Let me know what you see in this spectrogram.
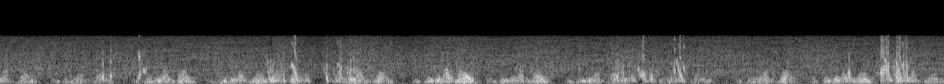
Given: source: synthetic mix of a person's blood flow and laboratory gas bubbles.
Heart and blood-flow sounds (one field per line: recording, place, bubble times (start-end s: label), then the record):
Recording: Doppler ultrasound of blood flow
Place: precordium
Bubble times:
0.99-1.15 s: bubbles
1.36-1.50 s: bubbles
2.64-3.12 s: bubbles
3.24-3.62 s: bubbles
6.11-6.88 s: bubbles
8.44-8.61 s: bubbles
8.77-9.11 s: bubbles
From the record:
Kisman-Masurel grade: 223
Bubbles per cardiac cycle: several, 3 to 8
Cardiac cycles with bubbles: 10 to 50%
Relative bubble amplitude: loud (0.450 to 0.775)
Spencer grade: 2 (many but less than half of the cardiac periods contain bubble signals, singularly or in groups)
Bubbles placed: anywhere in the cardiac cycle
